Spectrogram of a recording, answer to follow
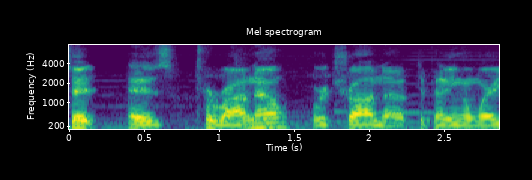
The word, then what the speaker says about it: Toronto: But they've never said the second T.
